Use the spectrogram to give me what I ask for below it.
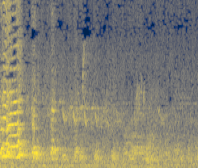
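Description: Clucking of a white hen: a few short, nasal clucks in quick succession, fairly faint, with the strongest call at the start.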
